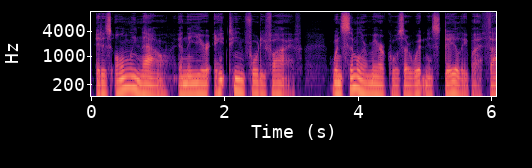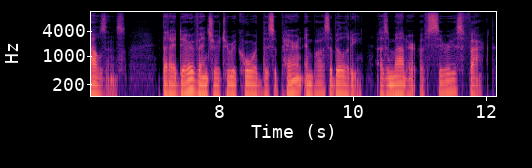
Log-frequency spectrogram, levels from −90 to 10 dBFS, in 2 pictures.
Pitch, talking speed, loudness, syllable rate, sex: 110 Hz, 165 wpm, -21 LUFS, 5.4 syllables/s, male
